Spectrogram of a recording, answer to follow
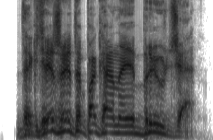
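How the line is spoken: Growling. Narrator (Russian): Прорычал Крис

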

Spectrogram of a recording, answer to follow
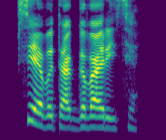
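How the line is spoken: Curt and rude. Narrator (Russian): Грубо отрезает она

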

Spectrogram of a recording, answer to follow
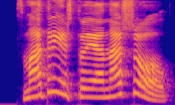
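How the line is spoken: Shout. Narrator (Russian): крикнул он Белочке

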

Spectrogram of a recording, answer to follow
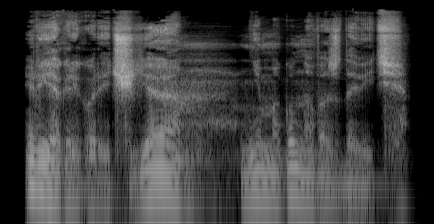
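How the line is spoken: Gentle. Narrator (Russian): мягко произнес он

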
